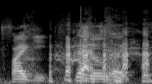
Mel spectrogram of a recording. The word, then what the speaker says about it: Feige: frigg frank holy i just butchered that name feige the marvel is all controlled by feige so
